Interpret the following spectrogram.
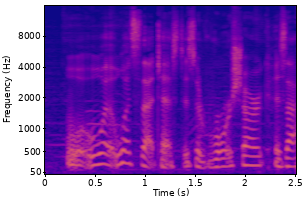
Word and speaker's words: Rorschach: Is it Rorschach? Is that how you say it? Rorschach.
